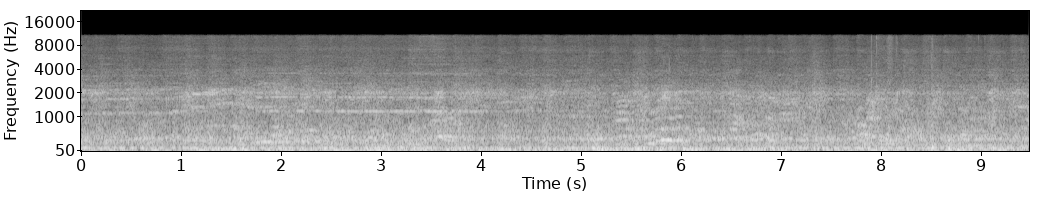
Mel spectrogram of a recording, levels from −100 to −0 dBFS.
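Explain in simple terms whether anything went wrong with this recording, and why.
Something did go wrong here, and it runs the whole way through: aliasing. The audio was squeezed down to a lower sample rate, which fits a drop from about 48 kHz to 22 kHz, without first trimming off the highs. Anything above roughly 11 kHz had nowhere to go, so it folded back down as false, unrelated tones. The bright, hissy parts of the sound come out gritty and a bit metallic instead of clean.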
